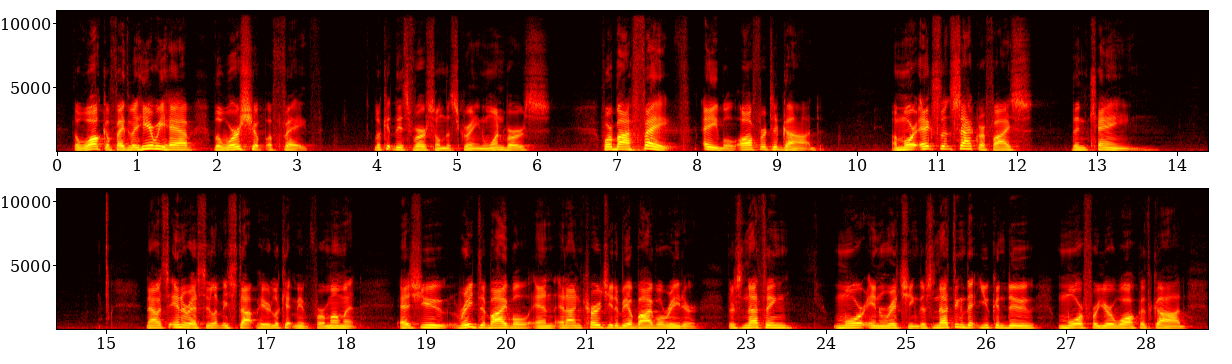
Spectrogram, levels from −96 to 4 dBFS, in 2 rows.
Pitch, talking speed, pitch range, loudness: 140 Hz, 165 wpm, 130-160 Hz, -28 LUFS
